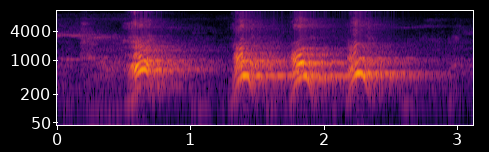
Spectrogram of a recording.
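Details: Rottweiler busy playing with a stone: one bark, a brief pause, then three sharp barks close together, each ringing slightly after it.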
